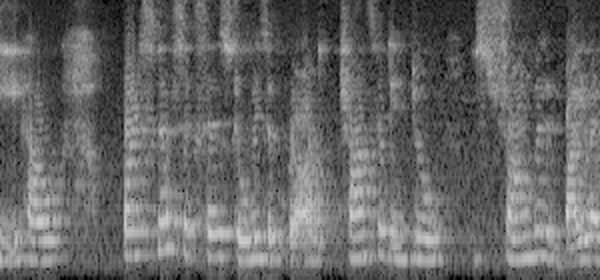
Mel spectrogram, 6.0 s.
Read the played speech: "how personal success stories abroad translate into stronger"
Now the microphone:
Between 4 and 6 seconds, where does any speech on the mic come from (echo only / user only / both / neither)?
echo only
